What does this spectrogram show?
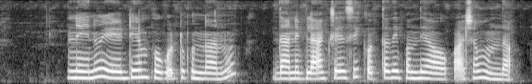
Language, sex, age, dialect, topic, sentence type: Telugu, female, 25-30, Telangana, banking, question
